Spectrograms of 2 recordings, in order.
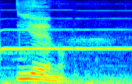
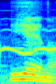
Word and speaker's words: যেন: তাহলে যদি লেখা থাকে যেন, তাহলে আমরা উচ্চারণ করব ইয়েনো। কি বলবো? ইয়েনো।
